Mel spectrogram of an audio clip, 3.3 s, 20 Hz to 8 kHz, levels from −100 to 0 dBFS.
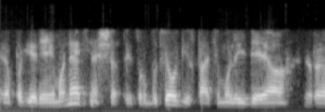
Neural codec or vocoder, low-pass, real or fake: none; 7.2 kHz; real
